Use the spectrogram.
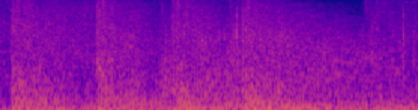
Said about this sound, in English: Ooh, they're shooting at me. Those hunters are.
